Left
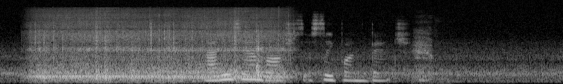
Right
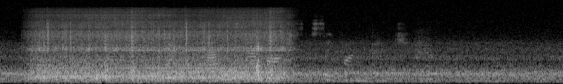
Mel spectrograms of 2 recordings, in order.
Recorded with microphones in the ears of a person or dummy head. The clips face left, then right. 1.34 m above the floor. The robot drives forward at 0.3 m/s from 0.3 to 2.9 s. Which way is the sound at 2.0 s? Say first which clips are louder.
Left 5 dB; 65° left (ahead or behind).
